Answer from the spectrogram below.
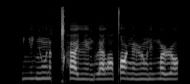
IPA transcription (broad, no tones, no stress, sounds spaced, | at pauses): ʎ ʌ ʎ ũ ɾ ɒ ǀʰ a lʲ ã ɡ l a l ũ tˤ u ŋ ĩ ɭ ũ ɾ i ŋ ɒ ɭ ɔ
